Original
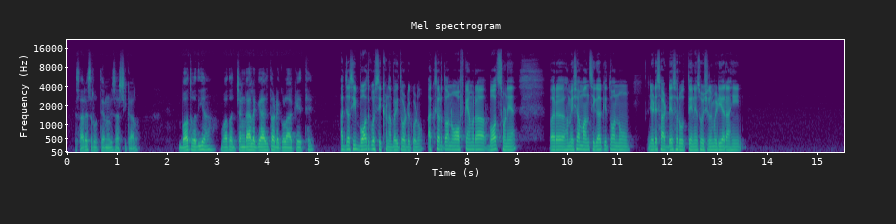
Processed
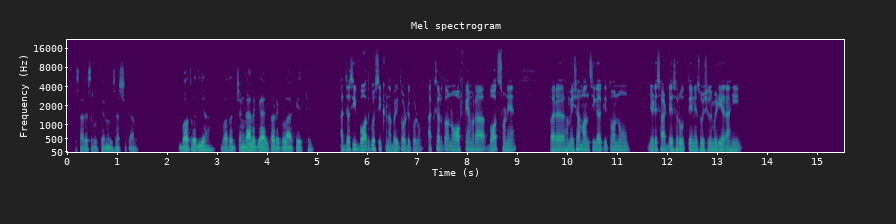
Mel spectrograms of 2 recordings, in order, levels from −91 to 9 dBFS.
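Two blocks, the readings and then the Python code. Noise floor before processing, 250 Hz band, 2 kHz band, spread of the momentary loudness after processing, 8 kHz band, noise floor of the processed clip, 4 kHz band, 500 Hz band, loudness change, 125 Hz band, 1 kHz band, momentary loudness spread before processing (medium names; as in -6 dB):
-73 dBFS, -8.0 dB, -7.5 dB, 14 LU, -7.5 dB, under -85 dBFS, -8.0 dB, -8.0 dB, -7.5 dB, -7.5 dB, -7.5 dB, 10 LU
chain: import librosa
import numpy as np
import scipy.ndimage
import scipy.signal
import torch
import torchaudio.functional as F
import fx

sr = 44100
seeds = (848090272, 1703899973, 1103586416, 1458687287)

y = fx.bin_expand(x, sr, power=2.0)
y = y * librosa.db_to_amplitude(-2.5)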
